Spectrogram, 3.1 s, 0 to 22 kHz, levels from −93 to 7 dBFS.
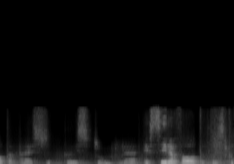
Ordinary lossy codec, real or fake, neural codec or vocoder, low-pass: none; fake; codec, 16 kHz, 0.5 kbps, X-Codec, WavLM features, trained on Multilingual LibriSpeech; none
